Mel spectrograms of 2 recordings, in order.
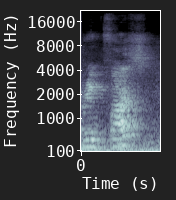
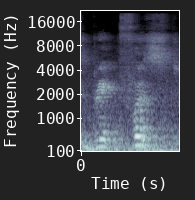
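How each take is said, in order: First: The first syllable sounds like the word break. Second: The first syllable sounds like brek, short vowel. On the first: The speaker calls it wrong. "It's not breakfast" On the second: The speaker calls it right. "It is breakfast"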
